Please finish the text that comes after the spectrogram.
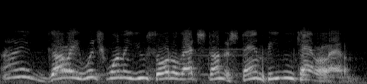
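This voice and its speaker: High, excitable rancher father. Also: a little fast, creaky, exaggerated voice. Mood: gleeful. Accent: rural Western American. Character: feisty, bossy rancher father defending his land. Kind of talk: 1940s radio western acting. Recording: dull vintage radio, music and crowd noise.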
